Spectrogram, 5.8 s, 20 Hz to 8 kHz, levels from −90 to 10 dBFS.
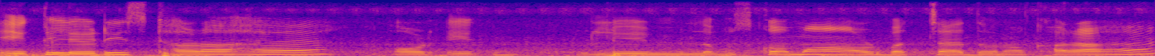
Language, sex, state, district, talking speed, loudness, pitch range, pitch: Hindi, female, Bihar, Begusarai, 145 wpm, -17 LUFS, 210-245 Hz, 225 Hz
